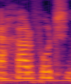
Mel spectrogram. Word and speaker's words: Harfuch: Bueno, la de Instagram es Leila Harfuch Lacase.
